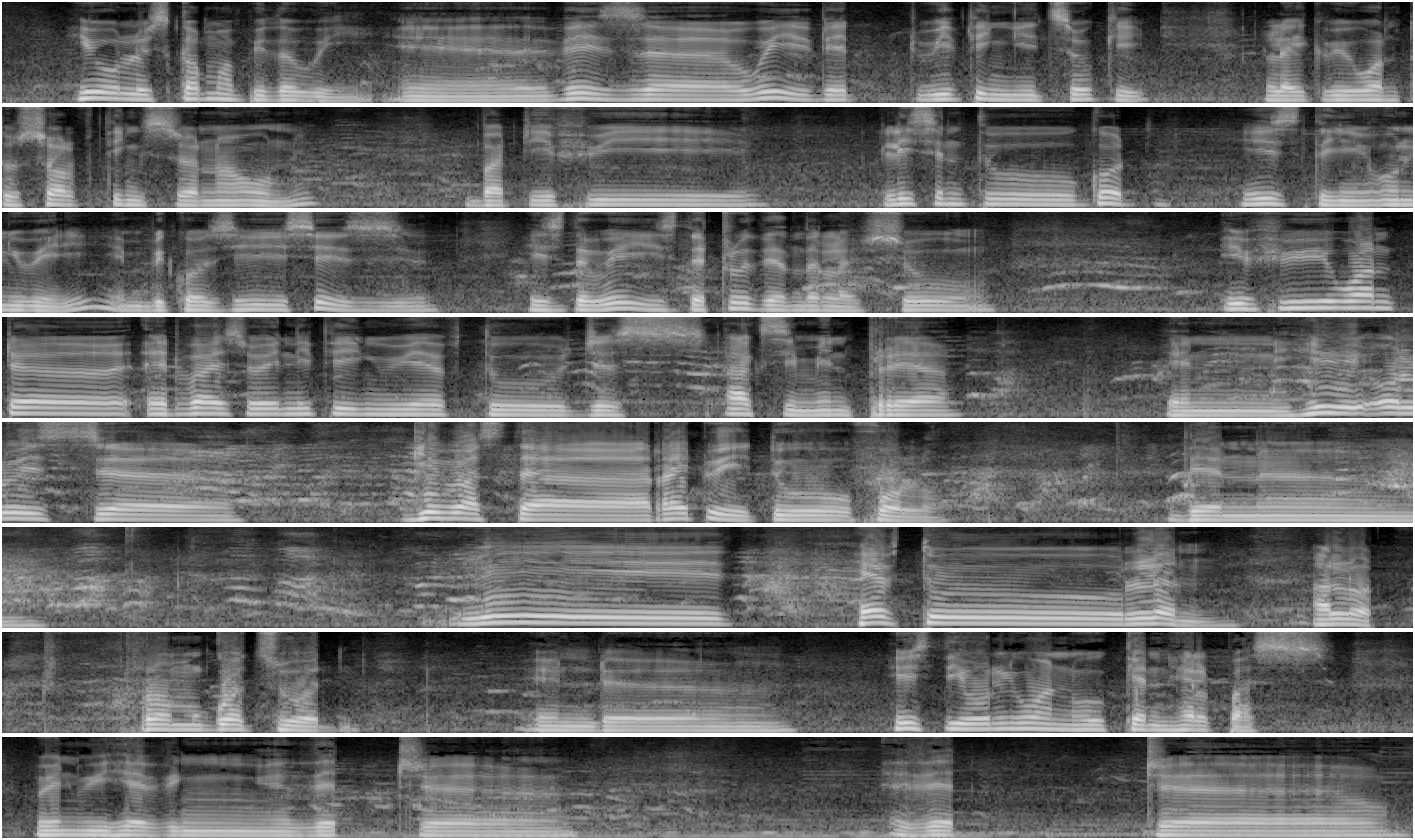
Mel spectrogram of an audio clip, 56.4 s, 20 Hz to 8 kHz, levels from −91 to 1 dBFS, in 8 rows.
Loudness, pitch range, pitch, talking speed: -21 LUFS, 120-155 Hz, 135 Hz, 110 wpm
